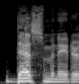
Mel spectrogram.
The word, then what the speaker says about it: Deciminator: And now up next, we do have the Decimator, or Deciminator? Deciminator, that's how you pronounce it.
